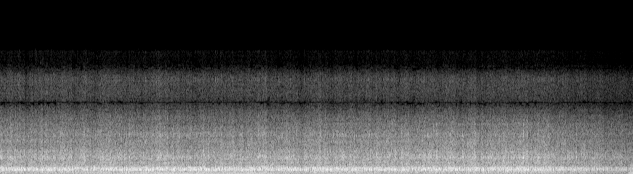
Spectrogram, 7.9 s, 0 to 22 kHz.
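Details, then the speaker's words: 2016 Ford F150 5.0 Coyote V8, 88,911 miles, overheating and dripping coolant: steady idle with a coarse, constant growl from the worn water pump bearing; water pump failed, needs replacing. "So I'm gonna start it up and I'll let you hear what this water pump sounds like, because it's growling pretty bad."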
